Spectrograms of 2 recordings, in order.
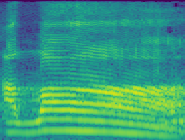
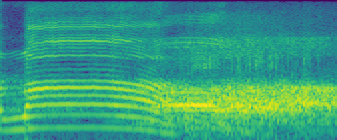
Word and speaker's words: আল্লাহ: আল্লাহ পাকের উচ্চারণটা হচ্ছে, আল্লাহ পাকের নামকরণ হচ্ছে আল্লাহ। মুখটা একটু গোল হয়ে যাবে, বলেন আল্লাহ আল্লাহ আল্লাহ।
